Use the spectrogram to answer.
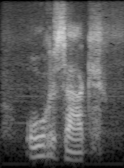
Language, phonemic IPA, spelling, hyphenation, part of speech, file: Dutch, /ˈorzak/, oorzaak, oor‧zaak, noun, Nl-oorzaak.ogg
- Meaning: cause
